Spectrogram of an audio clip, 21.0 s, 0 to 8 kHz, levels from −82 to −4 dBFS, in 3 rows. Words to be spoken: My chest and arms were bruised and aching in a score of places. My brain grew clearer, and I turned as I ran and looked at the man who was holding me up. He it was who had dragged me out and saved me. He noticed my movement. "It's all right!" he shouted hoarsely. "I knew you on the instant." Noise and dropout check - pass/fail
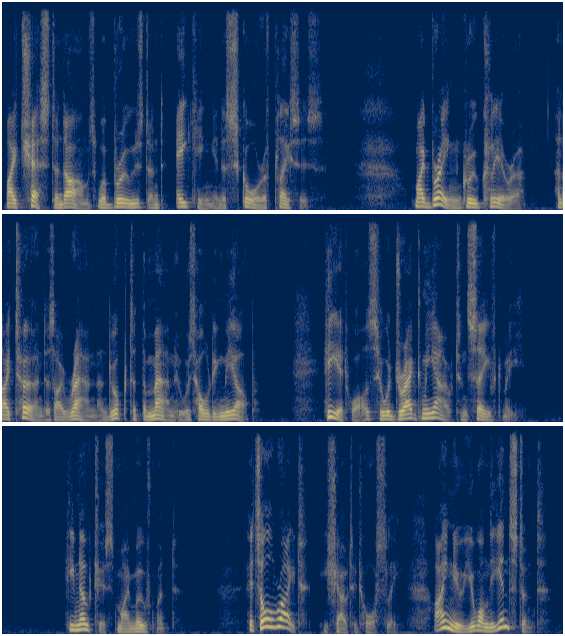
pass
